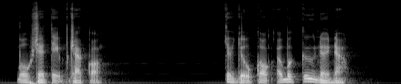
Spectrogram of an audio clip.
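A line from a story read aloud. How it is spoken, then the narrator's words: Sudden old man's mutter. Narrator (Vietnamese): Đột nhiên ông lẩm bẩm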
